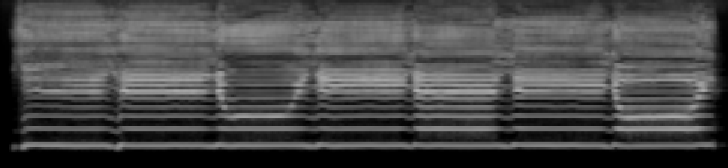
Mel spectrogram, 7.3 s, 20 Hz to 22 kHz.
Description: ALYS-DB-001-JPN - First Japanese UTAU vocal library of ALYS.
yi_yi_yu_yi_ye_yi_yo_y.wav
